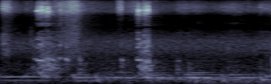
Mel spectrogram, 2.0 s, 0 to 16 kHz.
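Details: 1998 GMC K1500 4x4 heater blower motor turned by hand, high chirping squeaks over a low whirring hum from a worn bearing; the fan had seized at times, not turning on full blast until kicked.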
